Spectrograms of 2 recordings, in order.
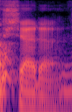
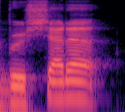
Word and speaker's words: bruschetta: We got bruschetta. – The most disappointing of all. Here we go. – So the bruschetta and... Bruschetta, you mean? – Some people pronounce it bruschetta.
